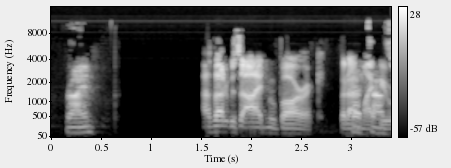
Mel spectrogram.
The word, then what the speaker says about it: Eid Mubarak: I thought it was Eid Mubarak, but I might be wrong. Correct. Okay. Eid Mubarak.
